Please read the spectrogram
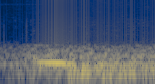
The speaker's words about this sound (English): And sometimes, Ziak scores two remarkable sounds back to back. A little bit of a vocalization from a baleen whale.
